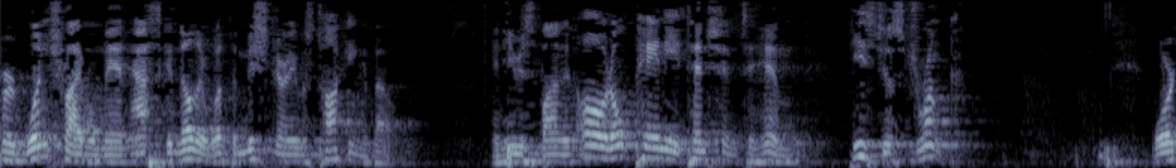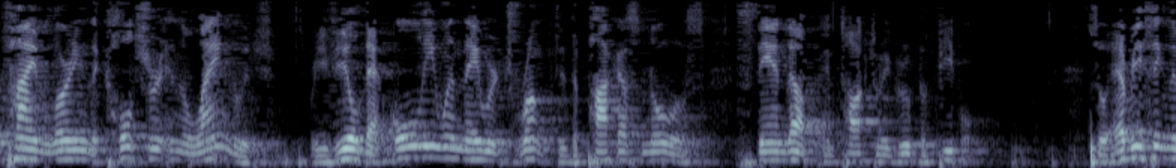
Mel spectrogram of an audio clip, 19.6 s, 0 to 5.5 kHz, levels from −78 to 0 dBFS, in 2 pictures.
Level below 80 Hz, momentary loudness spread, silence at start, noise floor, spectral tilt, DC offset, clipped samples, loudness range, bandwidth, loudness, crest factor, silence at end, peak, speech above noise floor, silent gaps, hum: -52 dBFS; 15 LU; 0 s; -66 dBFS; -7.5 dB/octave; under 0.1%; under 0.1%; 5 LU; 5.4 kHz; -31 LUFS; 20 dB; 0 s; -10 dBFS; 35 dB; none; none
